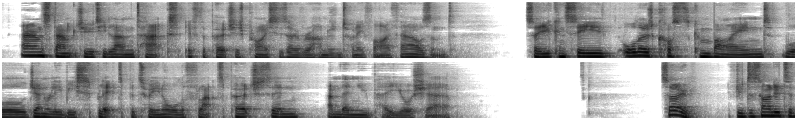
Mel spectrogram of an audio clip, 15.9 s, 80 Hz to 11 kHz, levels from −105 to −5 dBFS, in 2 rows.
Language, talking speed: English, 150 wpm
